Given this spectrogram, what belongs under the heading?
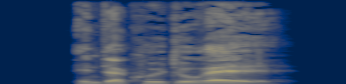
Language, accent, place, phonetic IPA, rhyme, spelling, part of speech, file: German, Germany, Berlin, [ˌɪntɐkʊltuˈʁɛl], -ɛl, interkulturell, adjective, De-interkulturell.ogg
- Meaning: intercultural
